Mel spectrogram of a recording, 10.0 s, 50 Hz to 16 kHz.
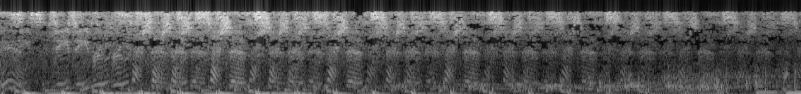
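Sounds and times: house music kick drum and hi-hats: 0:00.0 - 0:10.0
vocal line over beat: 0:00.0 - 0:10.0.

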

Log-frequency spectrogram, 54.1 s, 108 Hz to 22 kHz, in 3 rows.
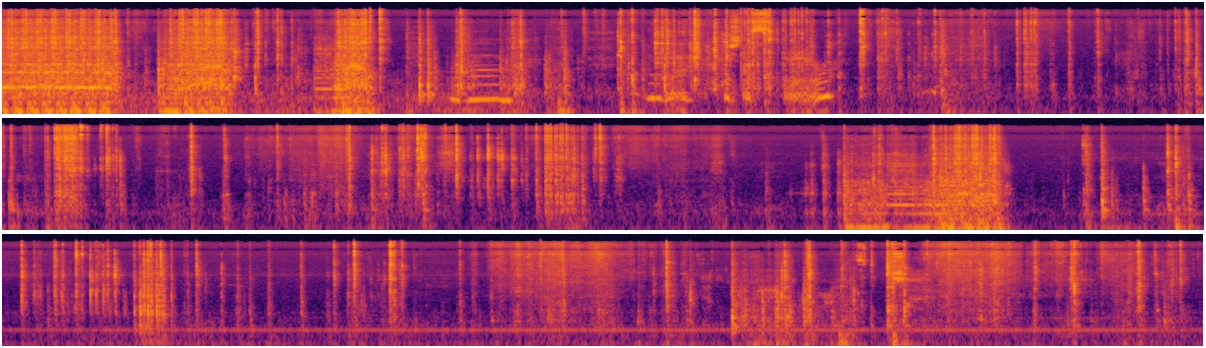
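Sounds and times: sewing machine stitching: 0:00.0 - 0:03.6, 0:04.6 - 0:05.8, 0:30.6 - 0:33.2
small clicks and handling noises: 0:05.6 - 0:28.0, 0:33.9 - 0:44.6, 0:50.8 - 0:54.0.

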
